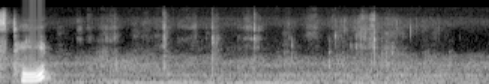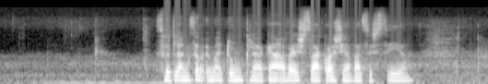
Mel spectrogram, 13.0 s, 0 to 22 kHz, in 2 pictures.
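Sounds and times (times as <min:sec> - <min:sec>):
paper clicks and crinkles: 0:00.8 - 0:06.2, 0:12.3 - 0:13.0.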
